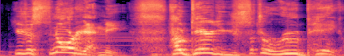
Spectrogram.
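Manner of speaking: loud, high indignant yelling at a pig; outraged scolding of a pig; angry yell. Pretend. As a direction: tell off the rude pig furiously.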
